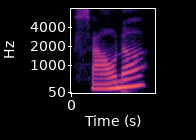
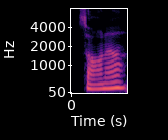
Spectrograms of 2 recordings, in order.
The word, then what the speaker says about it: sauna: Um, also in Finnish, sauna is pronounced sauna, not sauna as I just said it.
